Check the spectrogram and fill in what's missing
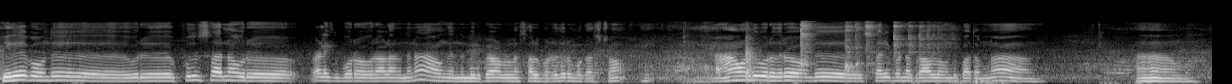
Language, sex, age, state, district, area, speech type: Tamil, male, 30-45, Tamil Nadu, Tiruvarur, rural, spontaneous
